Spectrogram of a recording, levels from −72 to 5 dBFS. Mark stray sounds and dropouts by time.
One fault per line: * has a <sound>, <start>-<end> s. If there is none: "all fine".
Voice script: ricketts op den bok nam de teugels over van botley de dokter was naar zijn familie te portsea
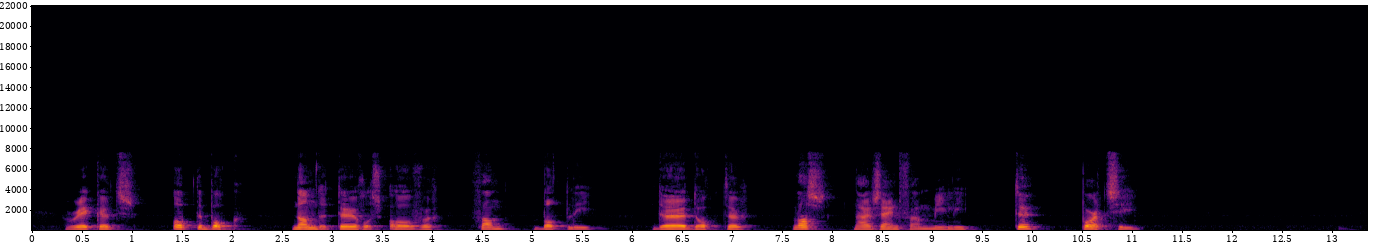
all fine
